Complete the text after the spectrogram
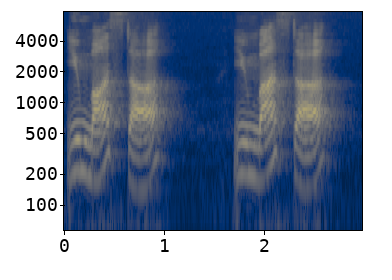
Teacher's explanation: notice I didn't actually say have I reduced that entirely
